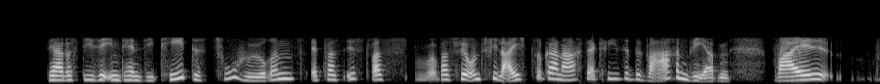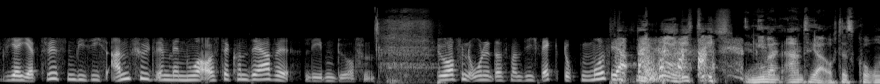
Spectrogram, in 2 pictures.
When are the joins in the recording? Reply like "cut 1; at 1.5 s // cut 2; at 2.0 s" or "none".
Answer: cut 1; at 13.2 s // cut 2; at 14.9 s // cut 3; at 16.2 s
